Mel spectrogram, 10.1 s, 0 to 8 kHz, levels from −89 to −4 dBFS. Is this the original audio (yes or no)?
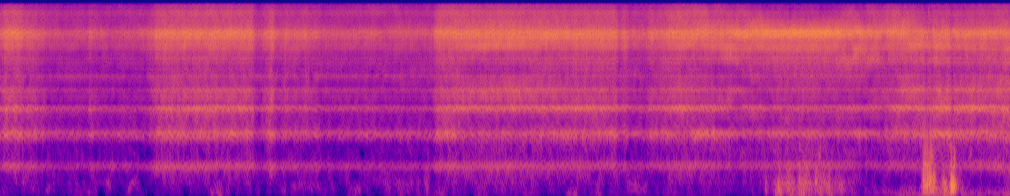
no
